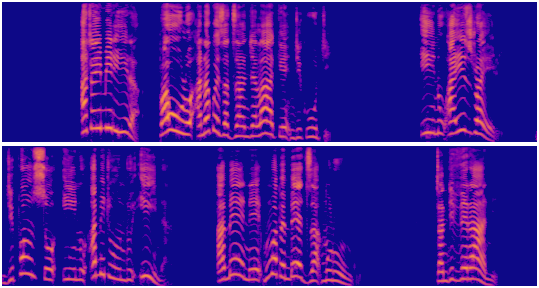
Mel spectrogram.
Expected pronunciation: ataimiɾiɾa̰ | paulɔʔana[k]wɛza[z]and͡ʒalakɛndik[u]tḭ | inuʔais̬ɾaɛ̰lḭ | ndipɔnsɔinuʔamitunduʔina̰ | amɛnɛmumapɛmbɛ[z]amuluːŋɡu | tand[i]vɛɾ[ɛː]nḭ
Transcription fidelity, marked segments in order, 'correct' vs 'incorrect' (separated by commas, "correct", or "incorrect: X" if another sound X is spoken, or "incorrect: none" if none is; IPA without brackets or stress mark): correct, incorrect: d͡z, incorrect: uː, incorrect: d͡z, correct, incorrect: aː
